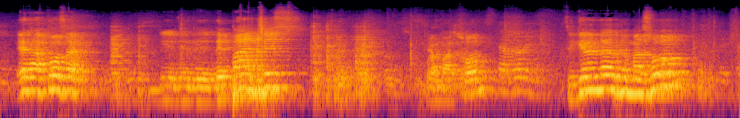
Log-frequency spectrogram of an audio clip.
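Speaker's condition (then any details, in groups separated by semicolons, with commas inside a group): No condition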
